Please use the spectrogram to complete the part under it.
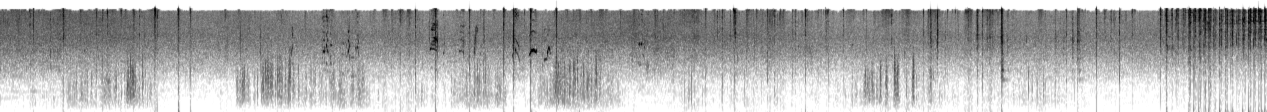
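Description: A shovel scrapes and digs into dirt.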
